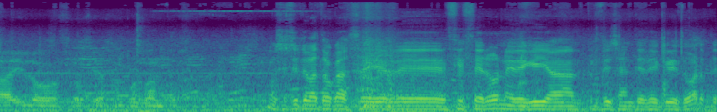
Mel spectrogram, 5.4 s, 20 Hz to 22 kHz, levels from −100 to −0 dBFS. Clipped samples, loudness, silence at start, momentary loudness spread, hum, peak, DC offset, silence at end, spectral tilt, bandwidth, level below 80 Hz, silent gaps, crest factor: under 0.1%; -25 LUFS; 0 s; 10 LU; none; -8 dBFS; under 0.1%; 0 s; -7 dB/octave; over 20 kHz; -38 dBFS; none; 16 dB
